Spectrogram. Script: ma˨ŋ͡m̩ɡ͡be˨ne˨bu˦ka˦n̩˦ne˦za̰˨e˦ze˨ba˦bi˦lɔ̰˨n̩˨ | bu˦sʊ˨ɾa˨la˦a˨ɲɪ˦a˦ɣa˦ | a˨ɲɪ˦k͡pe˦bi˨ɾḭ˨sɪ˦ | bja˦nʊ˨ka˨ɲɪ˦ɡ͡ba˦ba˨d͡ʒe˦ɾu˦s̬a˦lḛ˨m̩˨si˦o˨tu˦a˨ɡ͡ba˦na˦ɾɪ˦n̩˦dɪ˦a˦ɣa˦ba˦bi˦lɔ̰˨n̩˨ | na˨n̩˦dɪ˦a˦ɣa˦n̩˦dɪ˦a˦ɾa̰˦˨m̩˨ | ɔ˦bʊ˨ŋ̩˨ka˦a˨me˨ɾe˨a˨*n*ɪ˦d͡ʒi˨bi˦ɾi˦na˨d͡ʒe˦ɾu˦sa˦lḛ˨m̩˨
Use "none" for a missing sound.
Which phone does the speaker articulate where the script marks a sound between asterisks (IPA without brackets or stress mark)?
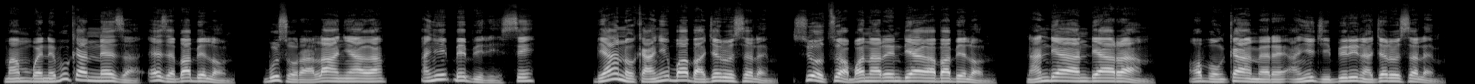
ɲ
